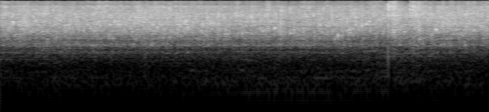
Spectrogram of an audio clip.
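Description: Ground beef browning in a heated pot for dirty rice, giving a steady, close sizzle and frying hiss throughout with a faint scrape near the end.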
